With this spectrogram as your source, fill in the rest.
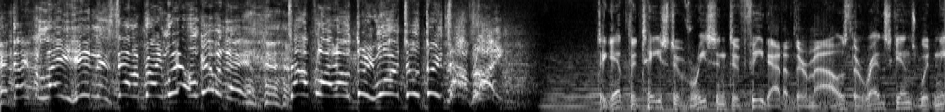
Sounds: speech, music

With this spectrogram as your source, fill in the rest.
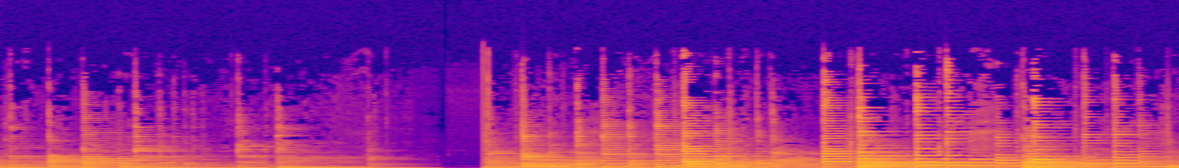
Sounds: folk music, theme music, music

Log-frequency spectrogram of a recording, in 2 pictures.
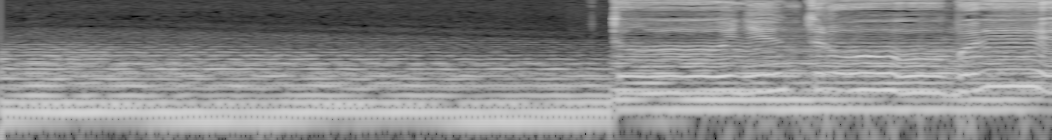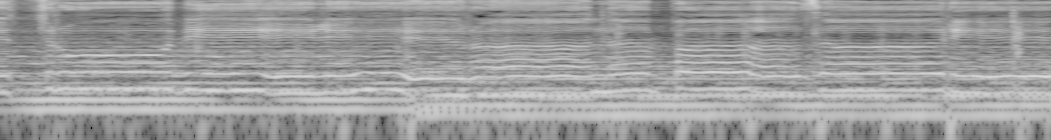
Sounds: music

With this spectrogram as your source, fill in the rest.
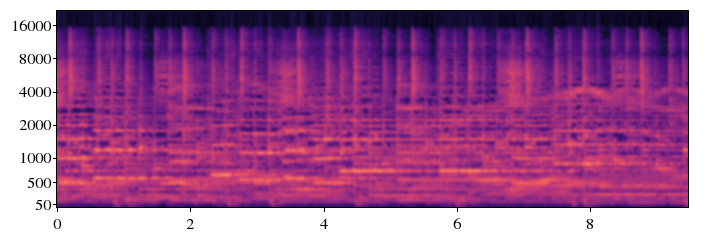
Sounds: music

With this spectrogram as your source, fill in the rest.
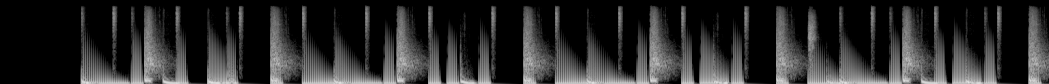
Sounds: drum machine, sampler, music, electronic music, musical instrument

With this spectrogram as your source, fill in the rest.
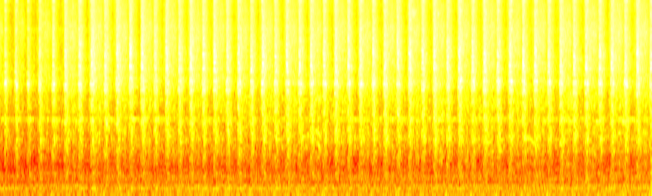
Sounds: hiss, steam

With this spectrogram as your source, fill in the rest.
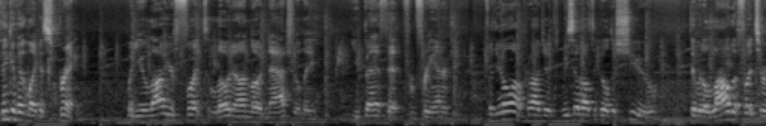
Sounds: speech, music

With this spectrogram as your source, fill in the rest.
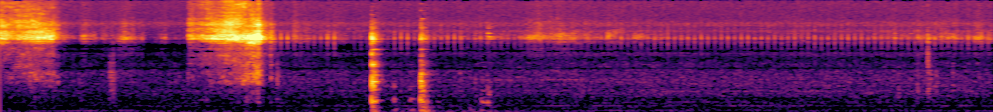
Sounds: sharpen knife

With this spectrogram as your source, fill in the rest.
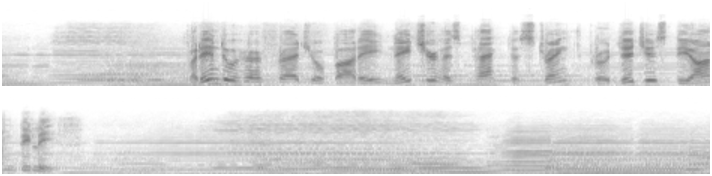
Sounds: speech, music

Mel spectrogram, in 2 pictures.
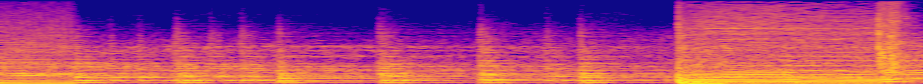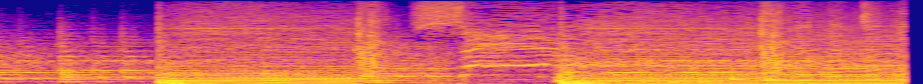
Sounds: music

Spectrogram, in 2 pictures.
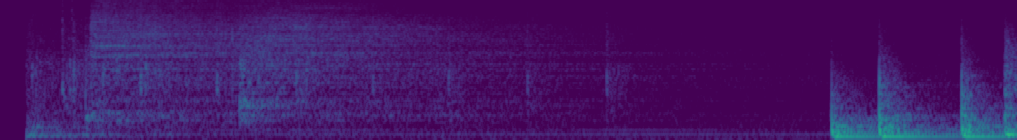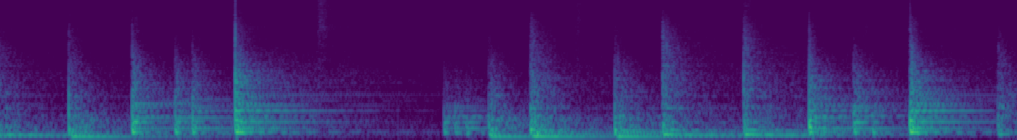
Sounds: music, musical instrument, drum, drum kit

